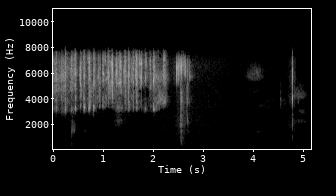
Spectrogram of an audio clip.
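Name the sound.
dice rolling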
